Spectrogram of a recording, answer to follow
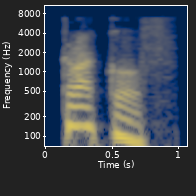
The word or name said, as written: krakow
